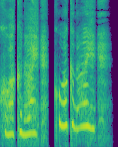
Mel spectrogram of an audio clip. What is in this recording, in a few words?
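encounter, Japanese; orleya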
